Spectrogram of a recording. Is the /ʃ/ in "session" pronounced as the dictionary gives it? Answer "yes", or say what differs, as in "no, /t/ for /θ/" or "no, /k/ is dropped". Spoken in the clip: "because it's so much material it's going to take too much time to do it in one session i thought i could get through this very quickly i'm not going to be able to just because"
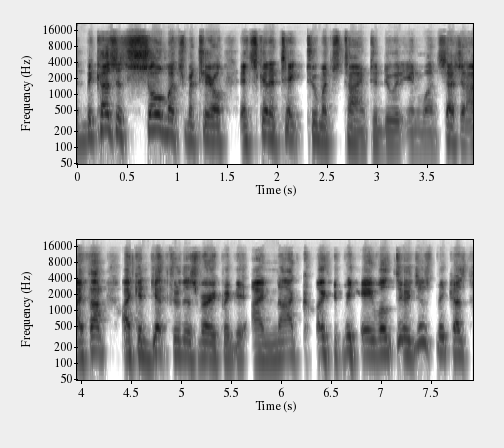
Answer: yes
